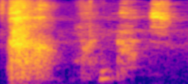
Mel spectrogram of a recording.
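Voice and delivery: barely voicing the gratitude; overcome, thanks whispered. Real, not acted. Thanking viewers, overwhelmed.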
